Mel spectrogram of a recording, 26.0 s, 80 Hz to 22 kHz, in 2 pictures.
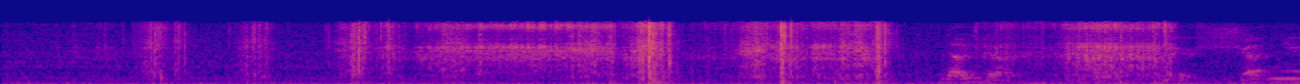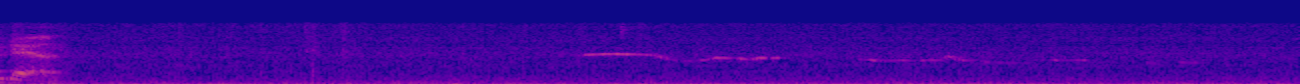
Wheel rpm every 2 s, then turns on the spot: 0, 20, 40, 20, 10, 10, 0, 0, 0, 0, 0, 0, 0.
6-8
